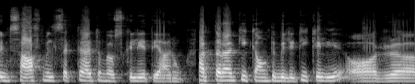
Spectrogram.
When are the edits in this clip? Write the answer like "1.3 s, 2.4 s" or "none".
1.9 s

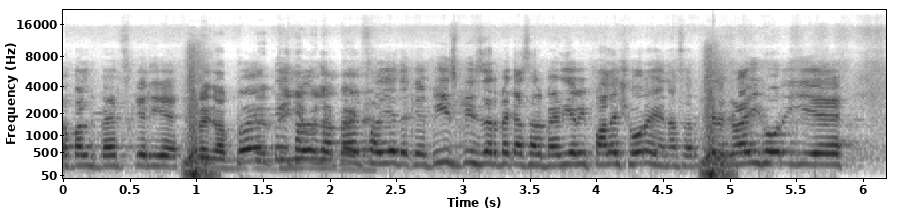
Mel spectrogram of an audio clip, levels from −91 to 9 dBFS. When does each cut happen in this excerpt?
1.0 s, 4.8 s

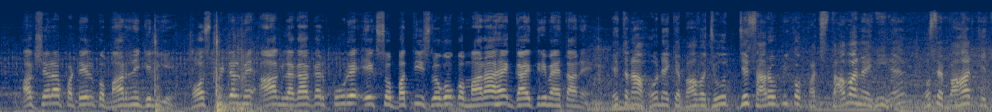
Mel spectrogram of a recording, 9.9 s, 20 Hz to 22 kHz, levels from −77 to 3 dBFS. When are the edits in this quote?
5.8 s

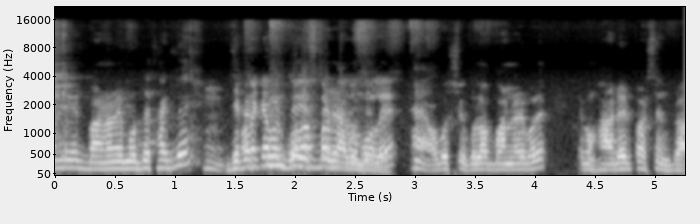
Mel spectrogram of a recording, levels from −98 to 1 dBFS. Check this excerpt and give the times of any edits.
none

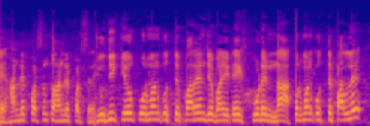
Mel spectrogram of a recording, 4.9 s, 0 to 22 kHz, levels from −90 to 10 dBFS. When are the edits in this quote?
1.3 s, 3.9 s

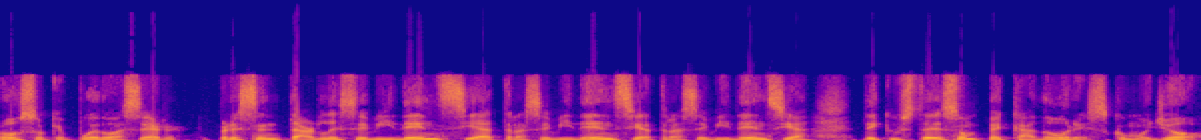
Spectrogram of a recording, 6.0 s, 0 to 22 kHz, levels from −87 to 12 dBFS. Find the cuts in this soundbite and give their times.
0.9 s

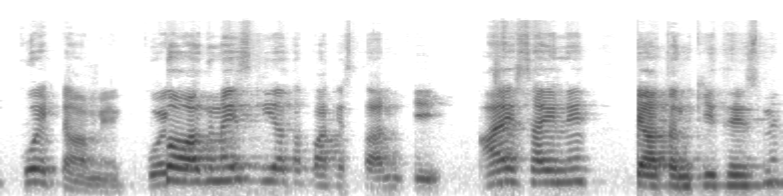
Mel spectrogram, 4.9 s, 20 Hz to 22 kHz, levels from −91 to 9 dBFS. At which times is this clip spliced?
1.0 s, 4.0 s

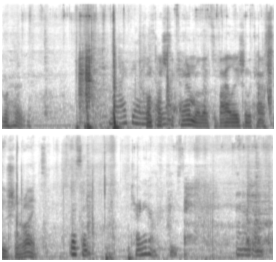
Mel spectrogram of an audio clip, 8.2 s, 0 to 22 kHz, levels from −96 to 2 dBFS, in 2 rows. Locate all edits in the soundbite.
none

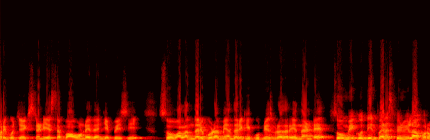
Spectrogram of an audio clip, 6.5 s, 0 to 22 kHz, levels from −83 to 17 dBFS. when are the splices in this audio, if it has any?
4.9 s

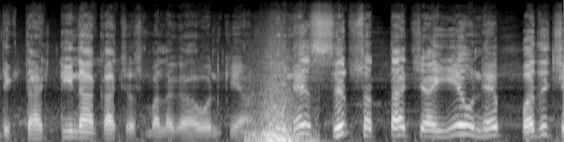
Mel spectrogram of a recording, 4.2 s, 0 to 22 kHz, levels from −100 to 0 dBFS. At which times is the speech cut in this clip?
2.1 s

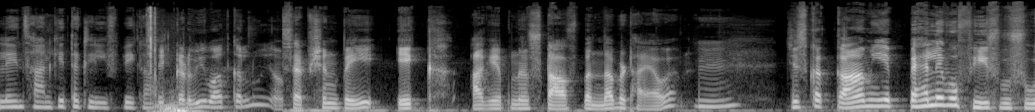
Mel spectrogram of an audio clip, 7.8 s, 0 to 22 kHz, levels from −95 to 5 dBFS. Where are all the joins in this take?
2.1 s

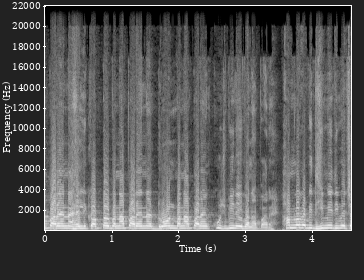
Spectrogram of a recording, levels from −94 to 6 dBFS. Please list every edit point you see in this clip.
3.4 s

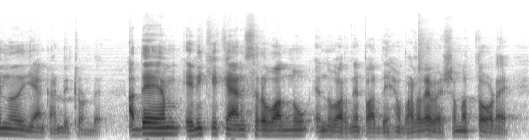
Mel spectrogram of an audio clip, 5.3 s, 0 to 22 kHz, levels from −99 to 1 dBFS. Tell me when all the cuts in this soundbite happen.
1.2 s

